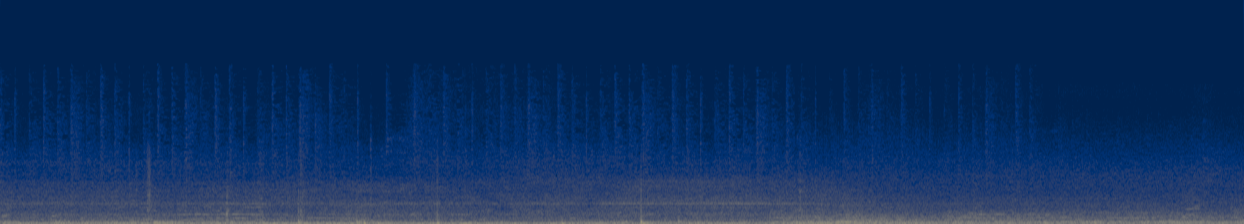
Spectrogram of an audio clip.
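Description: Steady low rumble of an airliner cabin.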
